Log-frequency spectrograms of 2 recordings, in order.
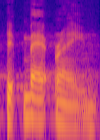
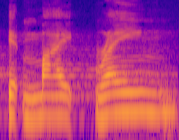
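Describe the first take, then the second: First: It is said East Tennessee style, like 'Matt'. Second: It is said with a plain, full 'might'.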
